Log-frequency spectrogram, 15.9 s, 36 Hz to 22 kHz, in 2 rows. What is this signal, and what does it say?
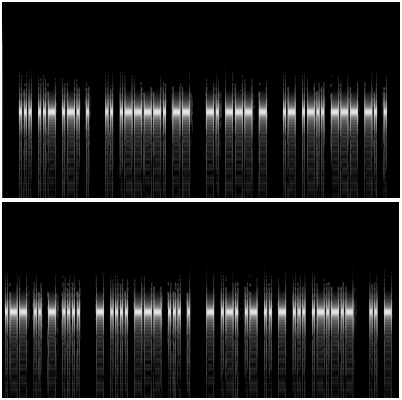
Morse code, heard as a keyed tone, about 25 wpm, 600 Hz. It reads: SURE I'M NOT ALONE WITH THOSE TRAITS. IT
